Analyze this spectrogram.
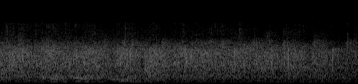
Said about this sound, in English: Well, we are extremely thankful for our graduates here today, and thankful for you for taking the time out. Yeah, thank you. So let's give our graduates another round of applause.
